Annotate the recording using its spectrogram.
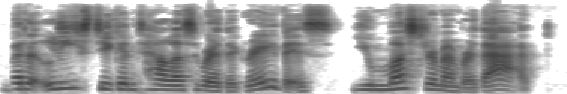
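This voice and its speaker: A woman's voice: medium pitch, expressive, moderate pace, close to an everyday voice. A woman reading a novel aloud and voicing a grieving young man who speaks with urgent intensity. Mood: intense.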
